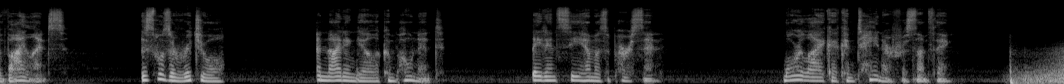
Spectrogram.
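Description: A young woman speaks quietly and gravely, close by.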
